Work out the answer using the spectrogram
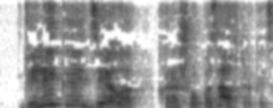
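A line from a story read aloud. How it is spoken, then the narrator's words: Plain. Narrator (Russian): сказал Гаррис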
